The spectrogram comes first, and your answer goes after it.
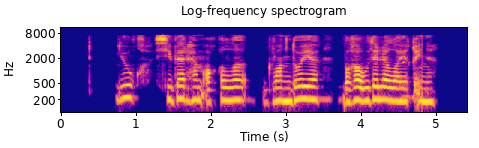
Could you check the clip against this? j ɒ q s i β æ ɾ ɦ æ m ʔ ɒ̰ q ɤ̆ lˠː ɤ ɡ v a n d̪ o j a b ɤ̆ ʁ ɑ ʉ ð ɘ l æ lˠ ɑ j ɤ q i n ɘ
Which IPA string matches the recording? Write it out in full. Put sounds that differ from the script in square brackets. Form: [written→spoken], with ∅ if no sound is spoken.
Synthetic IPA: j [ɒ→u] q s i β æ ɾ ɦ æ m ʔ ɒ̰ q ɤ̆ lˠː ɤ ɡ v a n d̪ o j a b ɤ̆ ʁ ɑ ʉ ð ɘ l æ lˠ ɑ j ɤ q i n ɘ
